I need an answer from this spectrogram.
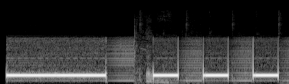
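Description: A telephone call is dialed and goes unanswered: a loud steady tone holds for about a second, a brief clicking burst follows, then three short identical beeps repeat at an even pace.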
